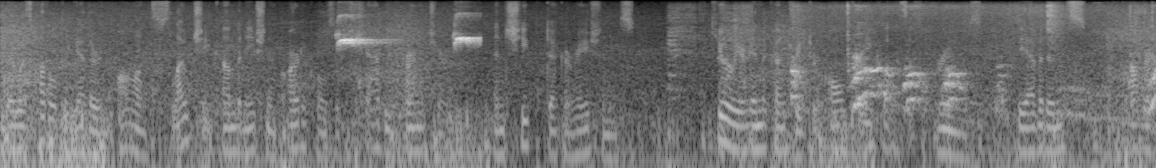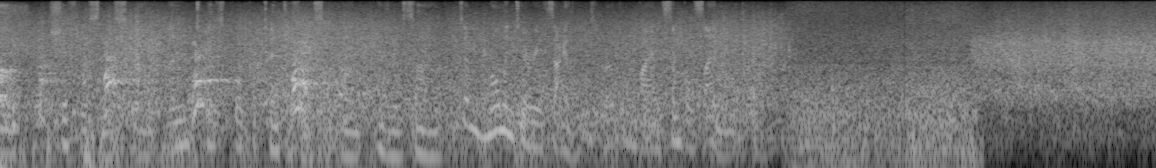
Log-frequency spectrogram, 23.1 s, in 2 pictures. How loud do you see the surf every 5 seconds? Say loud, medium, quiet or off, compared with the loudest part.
loud, medium, loud, loud, loud.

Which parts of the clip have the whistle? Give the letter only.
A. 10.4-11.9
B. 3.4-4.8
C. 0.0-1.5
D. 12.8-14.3
B.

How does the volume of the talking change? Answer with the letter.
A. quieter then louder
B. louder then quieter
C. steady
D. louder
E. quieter
C.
